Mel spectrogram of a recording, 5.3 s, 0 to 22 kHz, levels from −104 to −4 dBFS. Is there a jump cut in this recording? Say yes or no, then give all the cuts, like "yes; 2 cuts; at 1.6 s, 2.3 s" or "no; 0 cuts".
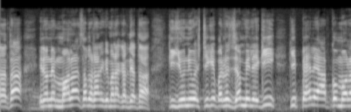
no; 0 cuts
